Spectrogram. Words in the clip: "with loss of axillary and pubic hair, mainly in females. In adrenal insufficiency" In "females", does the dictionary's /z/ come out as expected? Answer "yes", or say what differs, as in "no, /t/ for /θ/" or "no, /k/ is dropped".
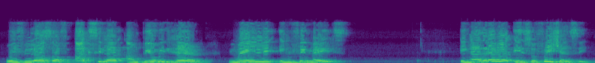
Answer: no, /s/ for /z/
